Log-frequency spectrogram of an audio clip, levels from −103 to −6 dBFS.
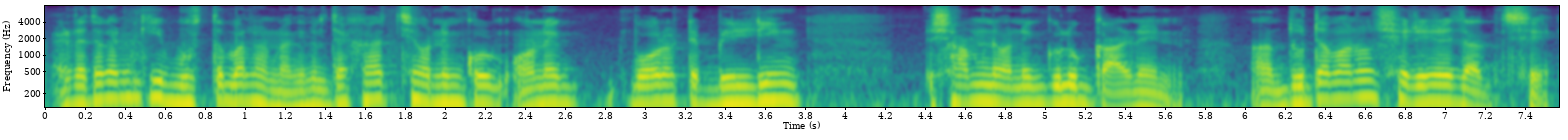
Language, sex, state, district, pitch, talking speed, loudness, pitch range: Bengali, male, Tripura, West Tripura, 140 Hz, 180 wpm, -16 LUFS, 135-150 Hz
